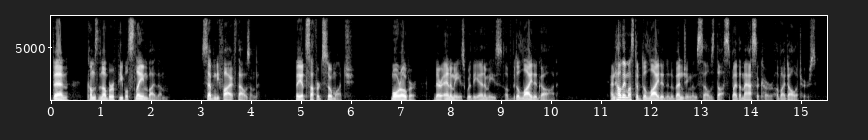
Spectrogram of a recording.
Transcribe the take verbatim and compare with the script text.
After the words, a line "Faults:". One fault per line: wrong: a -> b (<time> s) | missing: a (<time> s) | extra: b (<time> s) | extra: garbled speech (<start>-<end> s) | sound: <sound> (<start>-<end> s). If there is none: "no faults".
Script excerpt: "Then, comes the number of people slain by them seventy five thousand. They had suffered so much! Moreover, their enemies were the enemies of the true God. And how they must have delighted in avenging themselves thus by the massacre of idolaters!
"Then, comes the number of people slain by them seventy five thousand. They had suffered so much! Moreover, their enemies were the enemies of the delighted God. And how they must have delighted in avenging themselves thus by the massacre of idolaters!
Faults:
wrong: true -> delighted (9.3 s)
